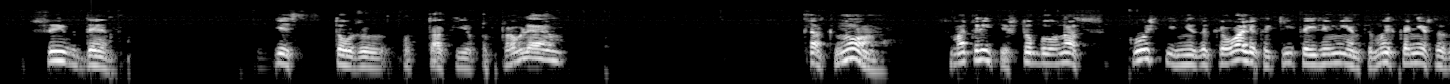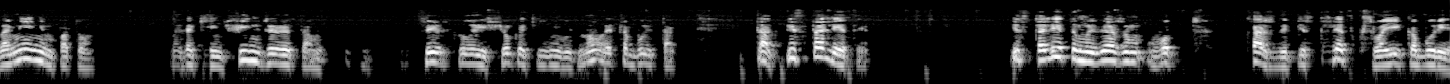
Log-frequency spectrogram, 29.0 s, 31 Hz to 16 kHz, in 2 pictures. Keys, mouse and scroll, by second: 1.2 shift+d, 4.0 click, 4.8 g, 6.2-7.3 middle drag, 8.3-9.5 middle drag, 11.3 click, 14.0 g, 16.8-19.4 middle drag, 21.2 middle click, 22.5 scroll up 1, 22.7 middle click, 23.2 shift+middle click, 23.7 scroll down 1, 23.9 scroll up 1, 24.0 middle click, 24.3 scroll down 1, 25.4 middle click, 26.5 click, 28.2 shift+click.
